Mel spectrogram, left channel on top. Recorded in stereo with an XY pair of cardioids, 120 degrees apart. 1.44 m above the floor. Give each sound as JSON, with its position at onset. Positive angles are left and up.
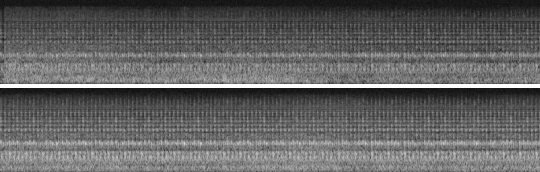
{"t": 0.0, "sound": "an engine running", "azimuth_deg": -40}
